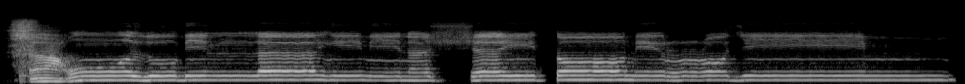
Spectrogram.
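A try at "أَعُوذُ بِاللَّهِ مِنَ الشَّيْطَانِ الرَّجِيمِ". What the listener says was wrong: Nah, yang penting agak dikurangi lagi dikit Pak ya. Nya agak dikurangi lagi. Jadi jangan kepanjangan suaranya.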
